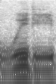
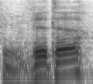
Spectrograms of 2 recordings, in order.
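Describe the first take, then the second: First: The name sounds like the English word 'witty'. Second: The name sounds like 'Vita' with a German V. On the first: A joking personal pronunciation. The speaker calls it wrong. "I like to say witty personally. I know that's one hundred percent incorrect" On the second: The official pronunciation. The speaker calls it right. "that's the German Tool Review's official pronunciation"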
